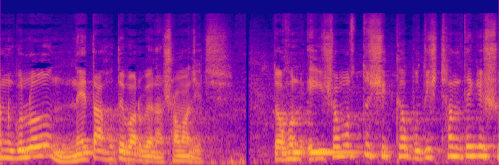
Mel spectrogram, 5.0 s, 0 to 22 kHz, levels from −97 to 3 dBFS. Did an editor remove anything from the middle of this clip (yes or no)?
yes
